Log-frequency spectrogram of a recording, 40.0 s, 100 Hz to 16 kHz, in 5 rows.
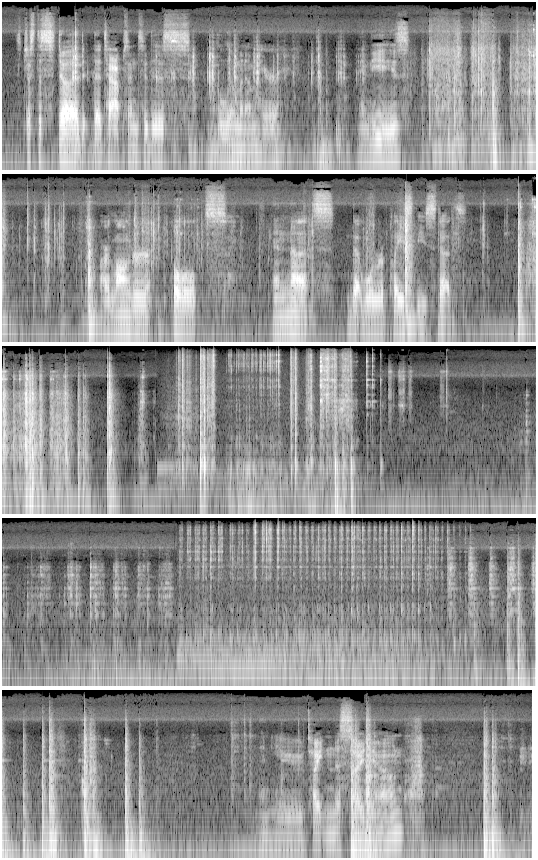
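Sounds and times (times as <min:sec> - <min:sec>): metal bolts clinking on metal plate: 0:18.1 - 0:22.8, 0:26.6 - 0:31.8.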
